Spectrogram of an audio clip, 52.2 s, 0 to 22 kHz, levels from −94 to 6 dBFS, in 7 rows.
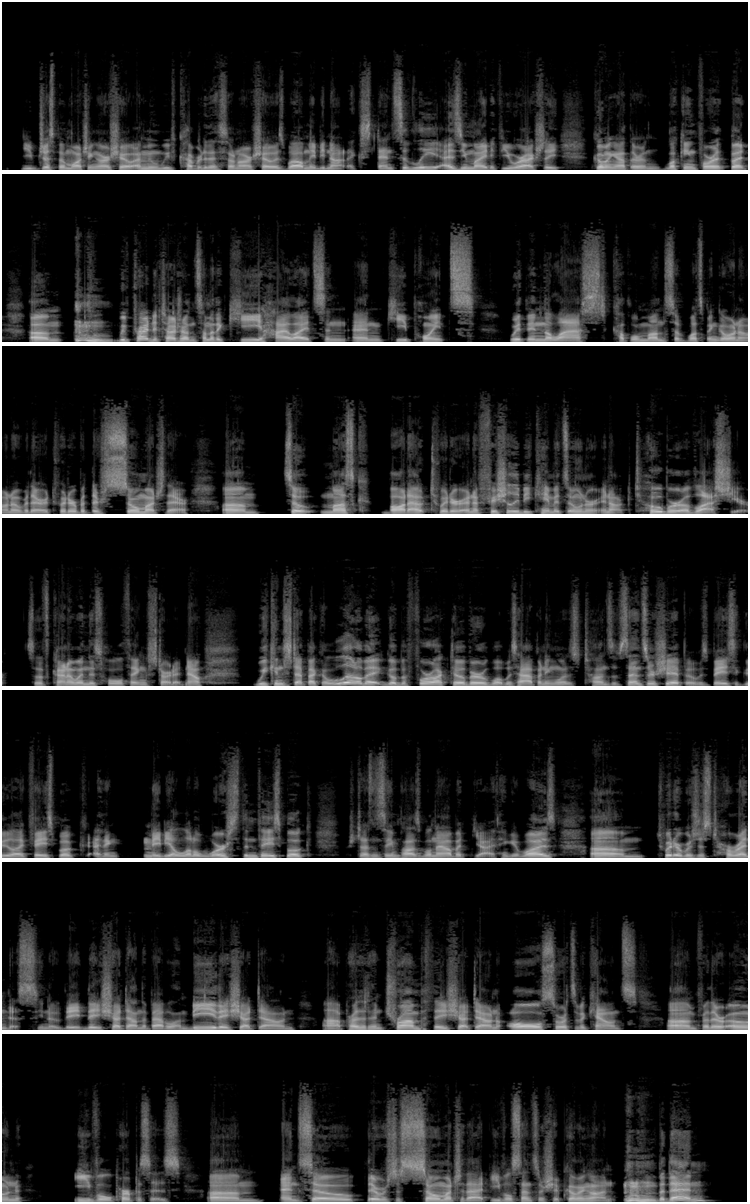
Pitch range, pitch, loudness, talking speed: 125-160 Hz, 135 Hz, -27 LUFS, 210 wpm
